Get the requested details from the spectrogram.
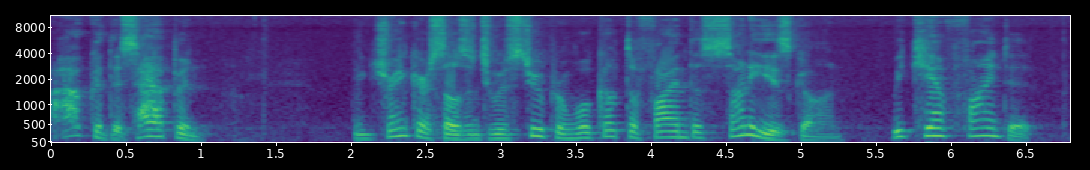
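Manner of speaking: high, frantic, panicked disbelief. Voicing giants who woke to find the ship gone: freaking out. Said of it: "all kind of freaking out".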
